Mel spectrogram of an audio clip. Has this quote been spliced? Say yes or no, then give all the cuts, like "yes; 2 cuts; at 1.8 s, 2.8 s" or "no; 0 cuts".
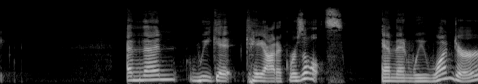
no; 0 cuts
